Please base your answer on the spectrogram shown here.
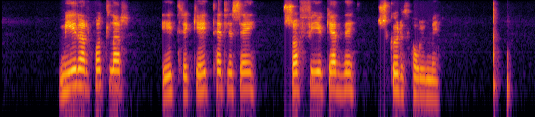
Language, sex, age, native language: Icelandic, female, 40-49, Icelandic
